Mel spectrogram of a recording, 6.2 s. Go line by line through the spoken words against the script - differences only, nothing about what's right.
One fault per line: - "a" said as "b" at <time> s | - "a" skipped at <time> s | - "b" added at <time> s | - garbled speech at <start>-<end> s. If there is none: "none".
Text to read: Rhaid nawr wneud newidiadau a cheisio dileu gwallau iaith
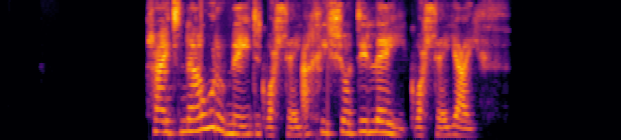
- "newidiadau" said as "gwallau" at 2.7 s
